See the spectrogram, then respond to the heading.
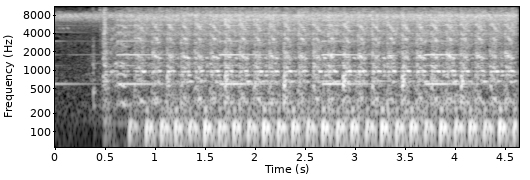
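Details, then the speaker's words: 2005 VW Passat TDI diesel, crank no-start after owner rebuilt engine and transmission; coolant, intake air, exhaust gas temperature and boost sensors unplugged, codes stored. Starter cranks steadily and consistently, about three and a half beats a second, engine never catches. "it cranks it seems to crank pretty uh consistently"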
